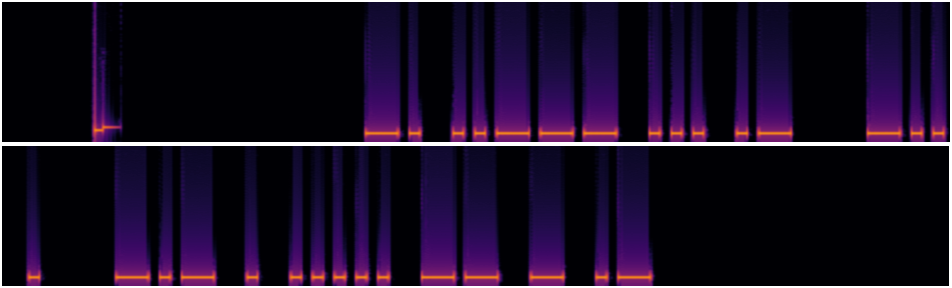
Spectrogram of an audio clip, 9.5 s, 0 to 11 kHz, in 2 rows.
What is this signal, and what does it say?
Morse code, heard as a keyed tone, about 21 wpm, 700 Hz. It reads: N2SA DE KE5MTA
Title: USA Callsign DE Callsign 22wpm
